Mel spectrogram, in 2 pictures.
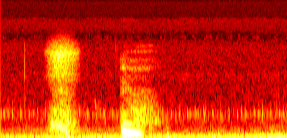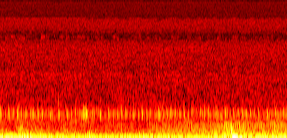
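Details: Female sneezing: a quick indrawn breath followed by one sharp, voiced sneeze, then quiet room noise; a single ordinary sneeze.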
